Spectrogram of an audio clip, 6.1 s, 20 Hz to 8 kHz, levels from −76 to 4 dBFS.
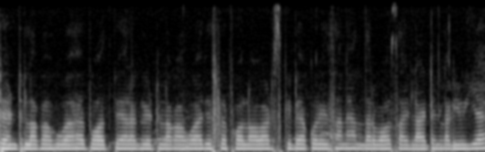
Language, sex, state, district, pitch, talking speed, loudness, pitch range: Hindi, female, Chhattisgarh, Bilaspur, 220 Hz, 215 wpm, -16 LUFS, 220-225 Hz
